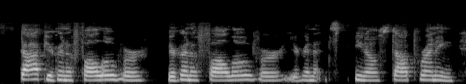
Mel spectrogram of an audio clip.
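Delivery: called out, urgent but easygoing, fatherly tone. Retelling a childhood run to the lake, imitating dad yelling a warning. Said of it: "my dad was yelling at me".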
